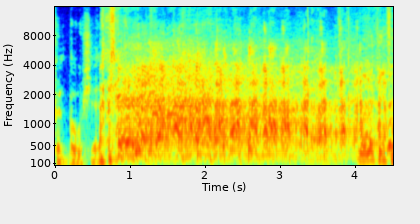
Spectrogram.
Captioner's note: all laughing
